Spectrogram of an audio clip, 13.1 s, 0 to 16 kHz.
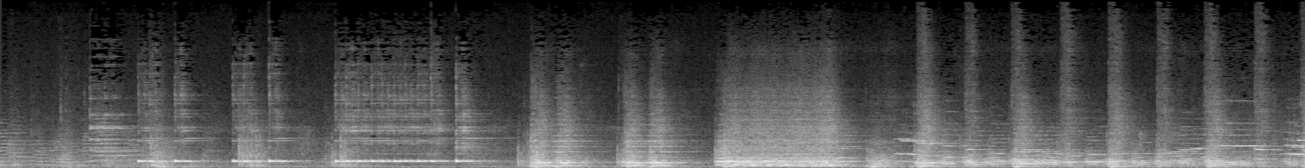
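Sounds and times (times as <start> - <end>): percussion hits: 0.8 - 13.0
orchestra playing dance music: 1.4 - 13.0.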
